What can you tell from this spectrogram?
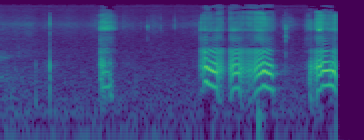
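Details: Infant during a hiccup episode: brief whimpering cry bursts over faint room noise, short fussy crying.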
